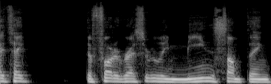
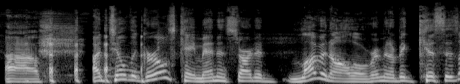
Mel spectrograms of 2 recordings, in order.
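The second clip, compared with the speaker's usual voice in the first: usual speaking voice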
